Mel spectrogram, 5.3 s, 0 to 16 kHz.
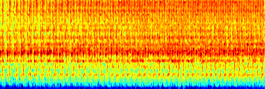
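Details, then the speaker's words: Retro VE-01 Crossbeam flame-licker (vacuum) engine, modified with an added drive pulley, runs with no load after driving accessories. Fast, even ticking with light mechanical clatter and a steady rhythm: normal free running. "it goes with no load what a nice looking and fun engine and capable of doing a little bit of work"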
